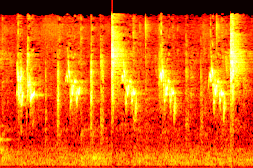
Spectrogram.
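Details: Budgerigar chirping in brief, buzzy, descending twitters about once a second, with sharp click-like notes between.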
